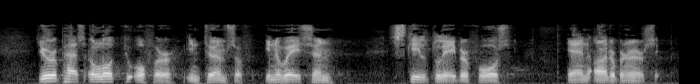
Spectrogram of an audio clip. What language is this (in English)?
English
